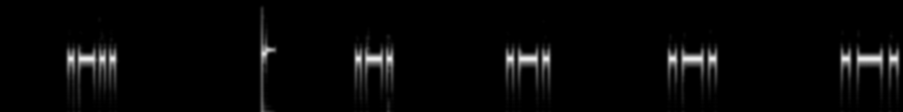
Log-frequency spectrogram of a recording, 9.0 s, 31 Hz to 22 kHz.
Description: Morse code, heard as a keyed tone, about 20 wpm, spaced as for 6 wpm, 700 Hz. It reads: L RRRR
